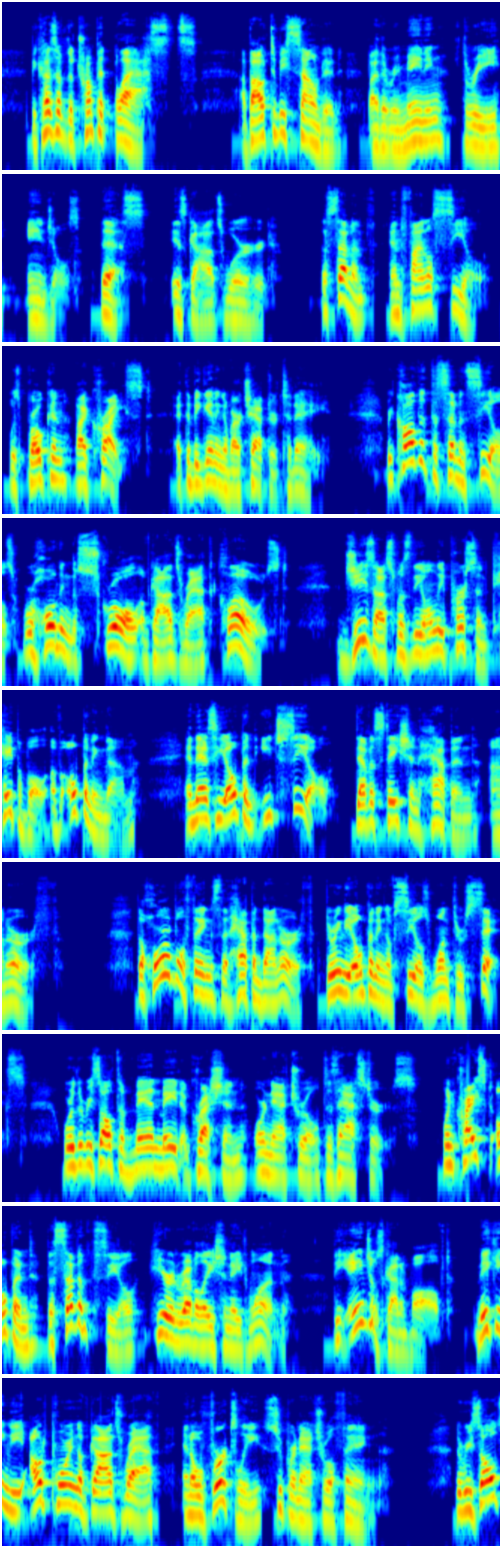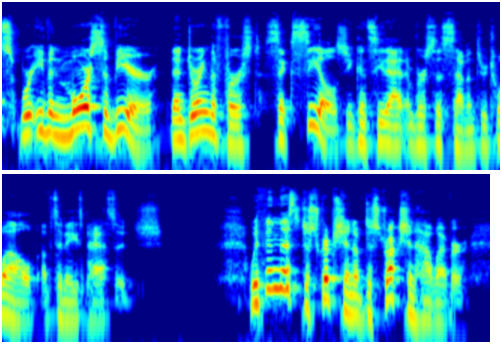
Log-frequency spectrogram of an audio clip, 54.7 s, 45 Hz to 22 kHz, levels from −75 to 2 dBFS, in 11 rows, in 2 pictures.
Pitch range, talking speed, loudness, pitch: 120-185 Hz, 160 wpm, -19 LUFS, 155 Hz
